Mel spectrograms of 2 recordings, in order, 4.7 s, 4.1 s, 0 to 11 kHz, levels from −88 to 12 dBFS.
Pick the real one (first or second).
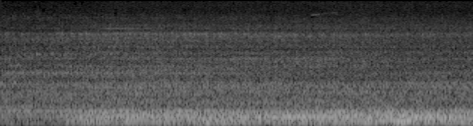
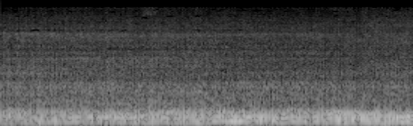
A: first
